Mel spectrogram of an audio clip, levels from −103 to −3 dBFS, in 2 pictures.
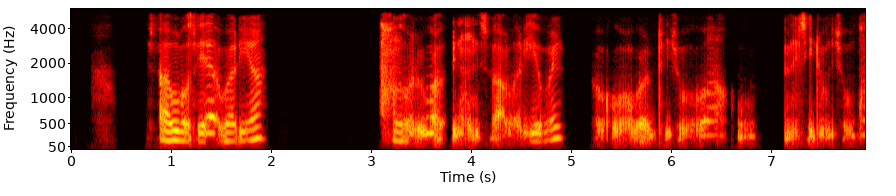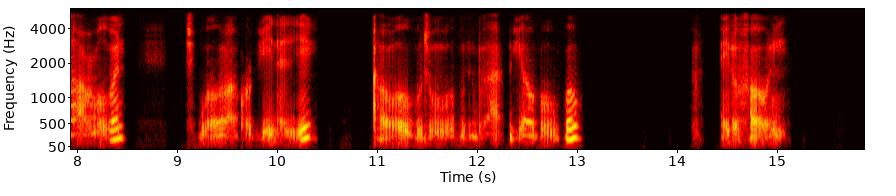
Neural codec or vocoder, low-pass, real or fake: autoencoder, 44.1 kHz, a latent of 192 numbers a frame, MeloTTS; 5.4 kHz; fake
